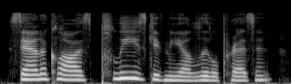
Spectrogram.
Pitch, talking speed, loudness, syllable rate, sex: 215 Hz, 165 wpm, -15 LUFS, 4.8 syllables/s, female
